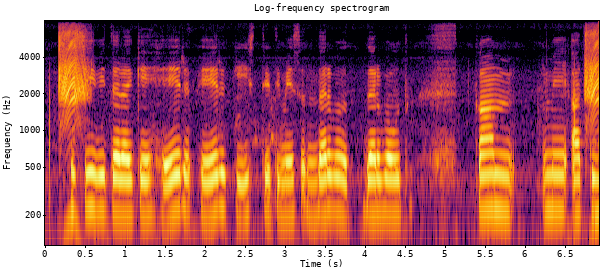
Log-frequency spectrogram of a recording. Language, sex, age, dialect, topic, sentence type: Hindi, female, 18-24, Awadhi Bundeli, banking, statement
